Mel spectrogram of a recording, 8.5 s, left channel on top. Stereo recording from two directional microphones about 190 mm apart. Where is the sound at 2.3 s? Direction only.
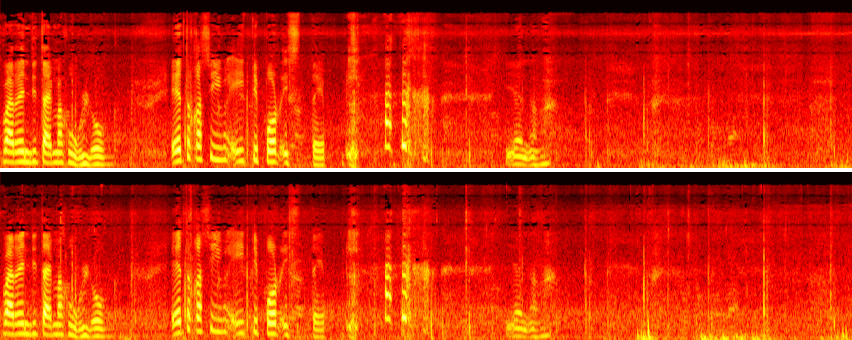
65° left (ahead or behind).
